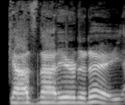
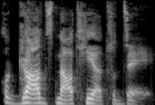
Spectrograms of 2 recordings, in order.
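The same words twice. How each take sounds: First: Mock Texas accent, louder; lightly done Texas accent on a German character. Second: Put-on German accent. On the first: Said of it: "like, a Texas accent". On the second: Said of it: "very German".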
